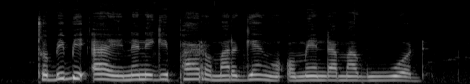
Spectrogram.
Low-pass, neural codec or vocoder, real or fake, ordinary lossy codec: none; none; real; none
